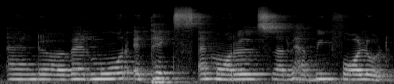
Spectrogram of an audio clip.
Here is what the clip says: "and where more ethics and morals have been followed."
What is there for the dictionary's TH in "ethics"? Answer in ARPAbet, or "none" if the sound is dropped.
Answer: T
